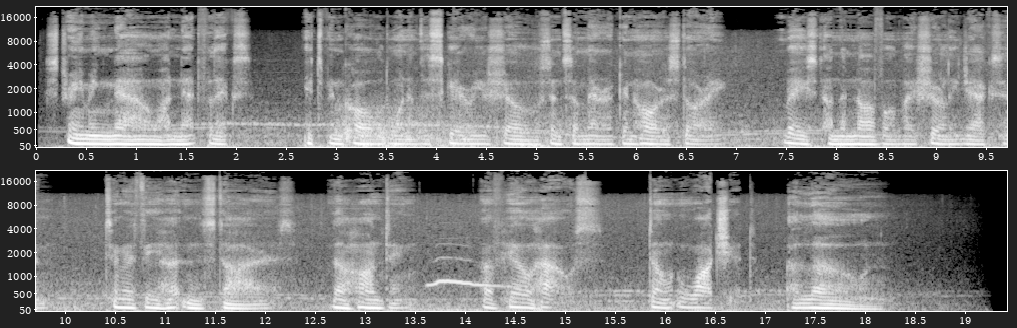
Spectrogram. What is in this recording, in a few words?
TV Promo; The Haunting of Hill House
